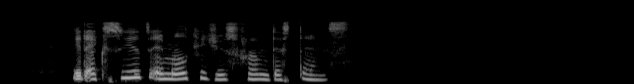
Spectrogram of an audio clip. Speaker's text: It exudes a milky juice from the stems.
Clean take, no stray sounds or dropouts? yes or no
yes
